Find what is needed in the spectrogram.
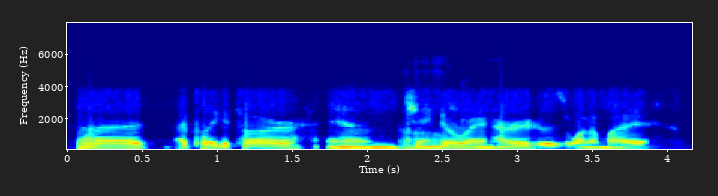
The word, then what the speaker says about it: Django: Close enough. Django, the D is silent.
